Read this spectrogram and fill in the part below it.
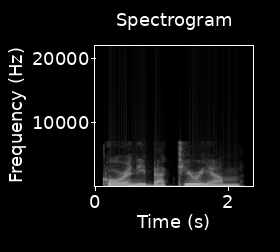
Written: corynebacterial

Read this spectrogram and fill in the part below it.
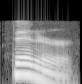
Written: thinner

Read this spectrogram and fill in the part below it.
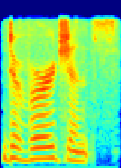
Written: divergence

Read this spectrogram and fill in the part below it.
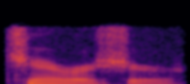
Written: cherisher

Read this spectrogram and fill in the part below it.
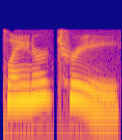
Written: planer tree

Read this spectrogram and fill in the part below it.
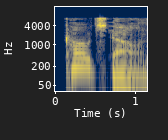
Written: coadestone

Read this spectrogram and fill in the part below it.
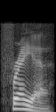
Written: Freya

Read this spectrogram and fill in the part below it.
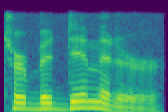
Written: turbidimeter

